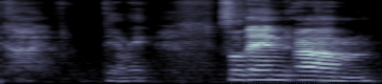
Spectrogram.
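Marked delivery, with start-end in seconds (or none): 0.0-1.1 whispered, slow exasperated curse; muttered curse. Retold or imitated. Relieved mother in the taxi cursing under her breath, whispered.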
